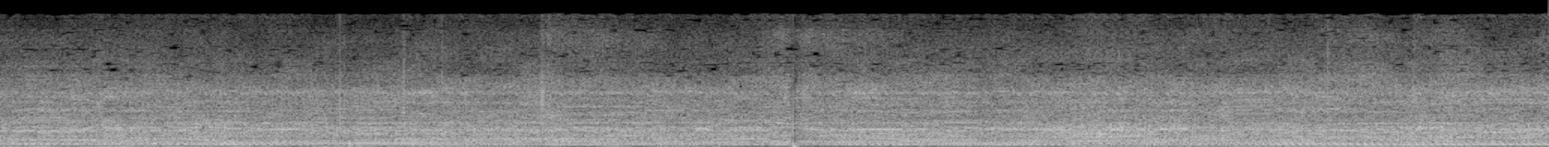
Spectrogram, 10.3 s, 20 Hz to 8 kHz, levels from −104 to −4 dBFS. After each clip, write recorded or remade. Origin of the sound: remade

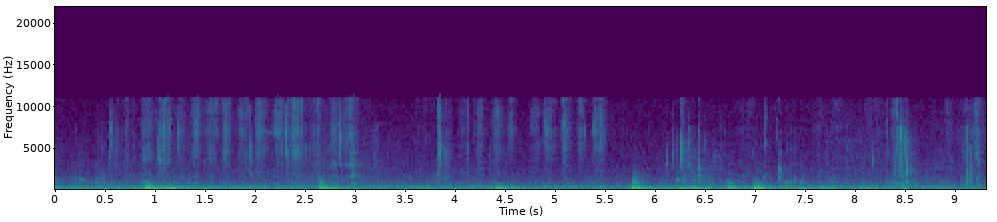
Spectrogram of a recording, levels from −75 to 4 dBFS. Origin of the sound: recorded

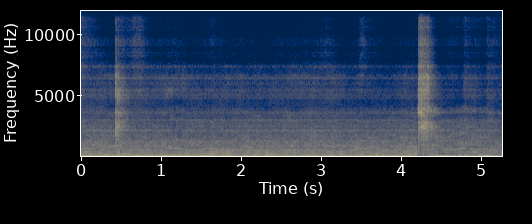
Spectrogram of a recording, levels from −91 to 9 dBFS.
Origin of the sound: remade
